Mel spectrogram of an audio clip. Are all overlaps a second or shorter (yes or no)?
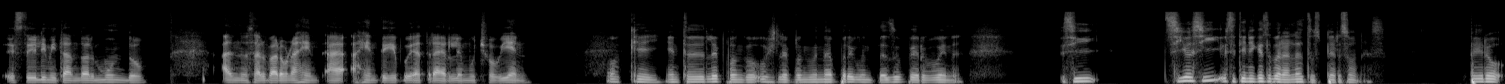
yes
